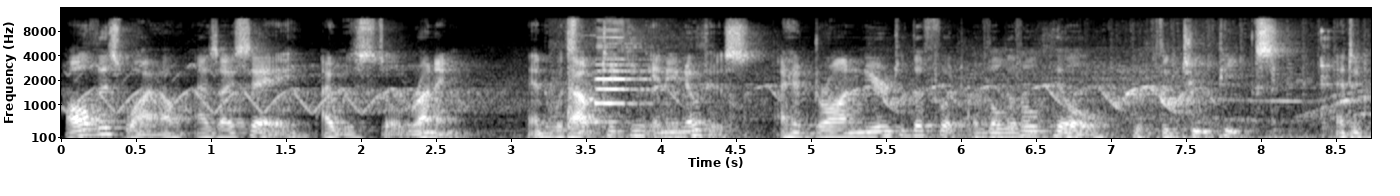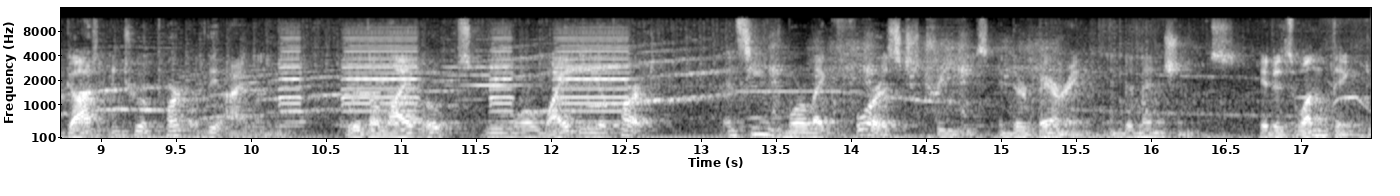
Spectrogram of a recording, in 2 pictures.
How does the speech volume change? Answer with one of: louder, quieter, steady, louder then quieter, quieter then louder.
steady.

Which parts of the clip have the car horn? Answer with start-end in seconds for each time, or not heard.
3.2-4.3, 10.2-12.6.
